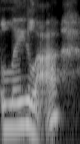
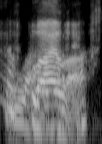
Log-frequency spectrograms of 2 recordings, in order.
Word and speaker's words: Lila: my name was pronounced Layla, not Lila. And I remember being like, oh, dear tech team, can we please reprogram her so she knows that her name is supposed to be pronounced Lila?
